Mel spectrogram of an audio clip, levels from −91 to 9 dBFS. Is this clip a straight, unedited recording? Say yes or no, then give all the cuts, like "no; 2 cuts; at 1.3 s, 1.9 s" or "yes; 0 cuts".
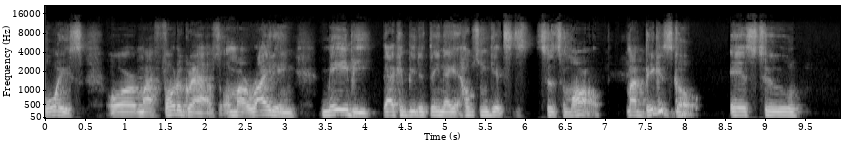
yes; 0 cuts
